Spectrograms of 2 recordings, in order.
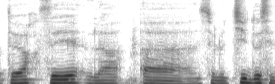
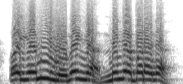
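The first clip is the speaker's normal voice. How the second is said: much higher and louder call, Ecuadorian style; Ecuadorian accent; 12 semitones higher, 8 dB louder than usual. Shown as a demonstration. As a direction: hail someone across the street. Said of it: "c'est beaucoup plus poli".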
